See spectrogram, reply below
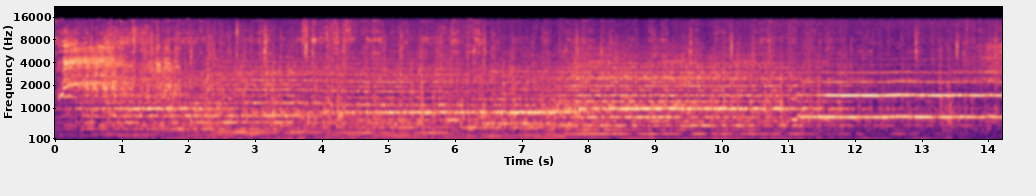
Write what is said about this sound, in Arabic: هيا تحركوا. هيا امشي أيها الحصان، هيا سر.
